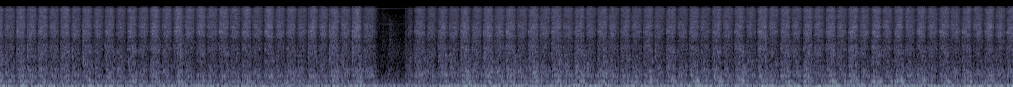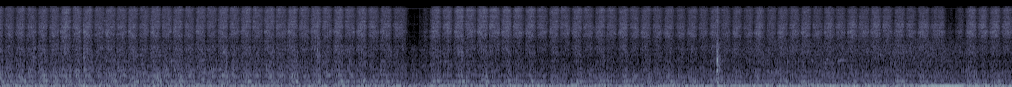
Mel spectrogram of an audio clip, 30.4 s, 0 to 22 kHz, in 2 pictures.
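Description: Steel woodblock carving knife being honed on a 1000-grit diamond stone: continuous back-and-forth rubbing strokes of the blade on the diamond plate, with two brief breaks. The edge is being touched up rather than reshaped.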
